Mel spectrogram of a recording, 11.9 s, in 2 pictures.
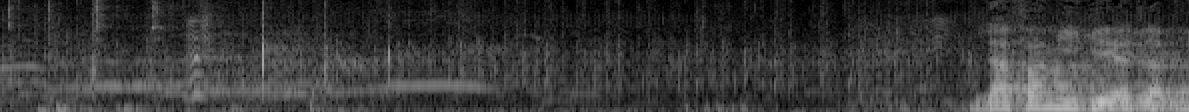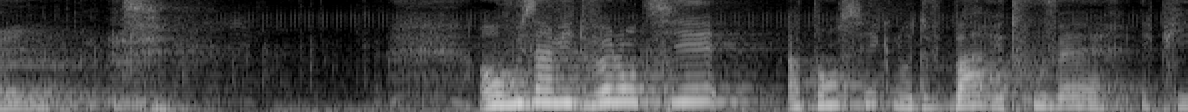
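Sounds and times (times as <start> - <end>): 
scattered audience applause: 0.0 - 8.1
speech: 4.8 - 6.7, 8.4 - 11.8.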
